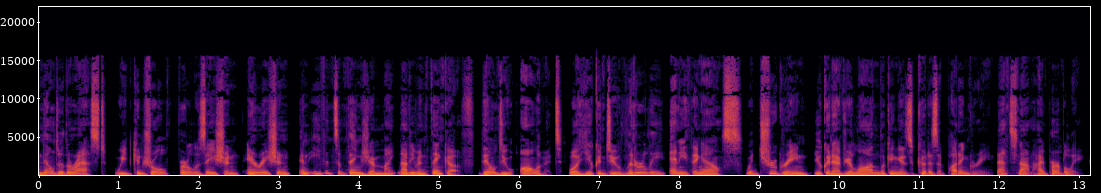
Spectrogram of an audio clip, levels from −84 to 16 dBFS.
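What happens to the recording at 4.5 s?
Nothing goes wrong at 4.5 s; the speech runs through that moment intact, with no dropout, click, distortion or other fault to be heard.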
